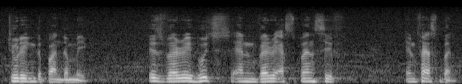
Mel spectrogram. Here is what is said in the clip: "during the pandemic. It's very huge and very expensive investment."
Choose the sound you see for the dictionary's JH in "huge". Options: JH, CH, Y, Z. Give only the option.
CH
